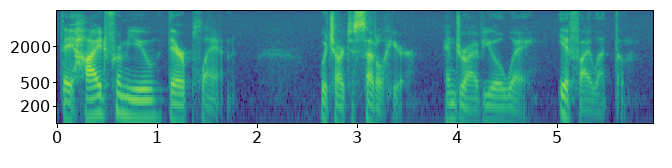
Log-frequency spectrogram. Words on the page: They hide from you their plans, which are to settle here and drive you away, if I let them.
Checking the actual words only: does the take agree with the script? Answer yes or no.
no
